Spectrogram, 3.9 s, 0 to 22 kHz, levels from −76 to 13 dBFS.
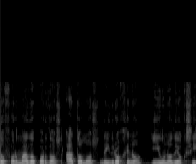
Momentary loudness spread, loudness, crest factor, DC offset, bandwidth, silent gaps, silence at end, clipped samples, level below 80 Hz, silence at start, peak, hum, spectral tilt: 8 LU; -35 LUFS; 16 dB; under 0.1%; 11.5 kHz; none; 0 s; under 0.1%; -70 dBFS; 0 s; -18 dBFS; none; -6.5 dB/octave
